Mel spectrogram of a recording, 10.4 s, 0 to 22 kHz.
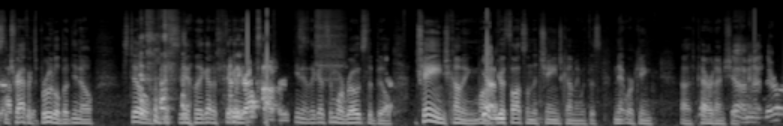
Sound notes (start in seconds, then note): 1.8 group laughs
